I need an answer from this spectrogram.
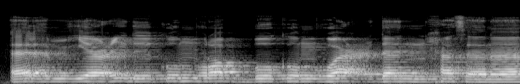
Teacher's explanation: ഇതിൽ യഇദ്കും എന്ന് പറയുമ്പോൾ ദാലിൻ്റെ സുക്കൂൻ ഖൽഖല സൂറ നൽകി ശബ്ദം ഹറക്കത്ത് പോലെ വ്യക്തമാക്കണം. റബ്ബുക്കും റാഇന് തഫ്ഖീം കൊടുക്കണം.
